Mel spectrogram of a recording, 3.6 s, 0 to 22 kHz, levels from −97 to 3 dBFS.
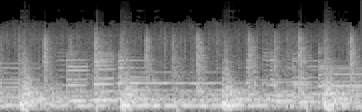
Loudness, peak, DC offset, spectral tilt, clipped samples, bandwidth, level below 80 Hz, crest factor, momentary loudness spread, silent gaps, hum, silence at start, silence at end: -10 LUFS; 0 dBFS; under 0.1%; -6.5 dB/octave; 0.4%; 9.8 kHz; -28 dBFS; 10 dB; 5 LU; none; none; 0 s; 0 s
